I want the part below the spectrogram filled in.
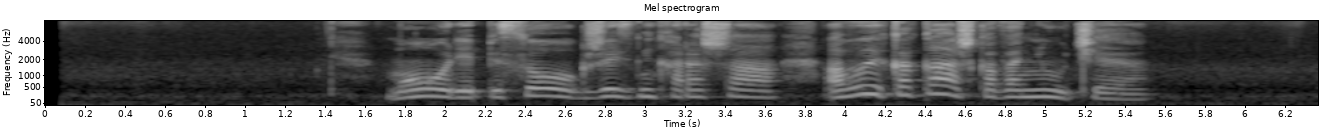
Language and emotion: Russian, positive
